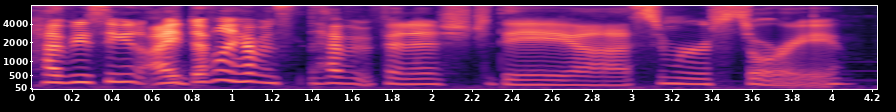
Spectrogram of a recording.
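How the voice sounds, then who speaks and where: A woman streams a game with casual commentary. Her voice is clean and smooth at an average pitch, recorded very dry, as she muses aloud informally. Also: expressive, brisk, no room sound, soft background music. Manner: musing aloud, giggly.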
